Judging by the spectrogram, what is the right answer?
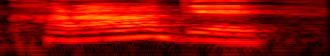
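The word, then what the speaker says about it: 唐揚げ: Karage, K-A-R-A-A-G-E is how we would say it, spell it in English.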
